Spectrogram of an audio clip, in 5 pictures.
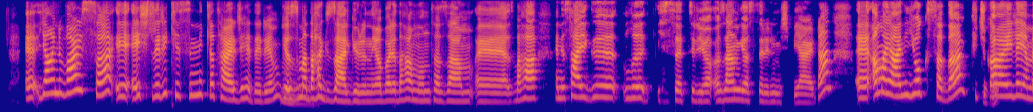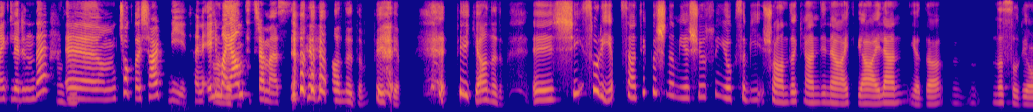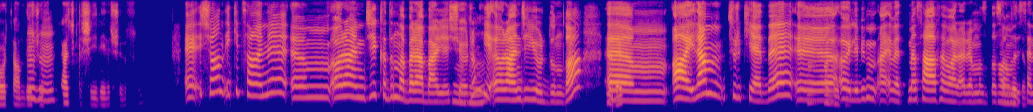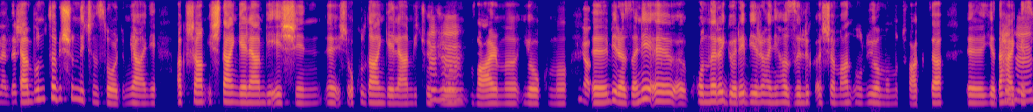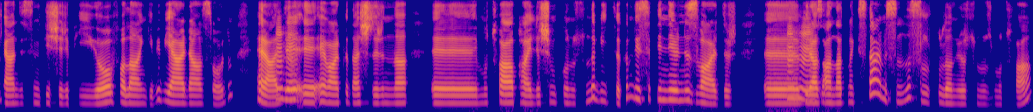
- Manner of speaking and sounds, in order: chuckle; chuckle; unintelligible speech
- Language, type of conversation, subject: Turkish, podcast, Paylaşılan yemekler ve sofra etrafında bir araya gelmek ilişkileri nasıl güçlendirir?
